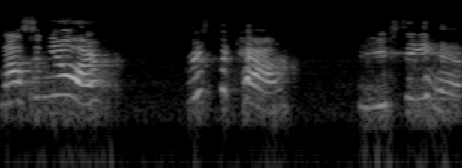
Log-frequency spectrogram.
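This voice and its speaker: In a put-on character voice, a woman squeaks at an extremely high pitch with very wide pitch swings and a moderate pace. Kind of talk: Shakespearean stage verse. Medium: stage play. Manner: commanding yet affable.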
